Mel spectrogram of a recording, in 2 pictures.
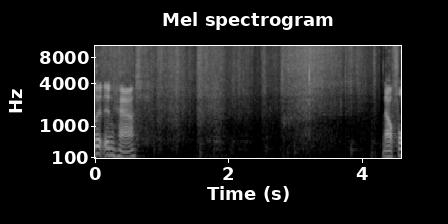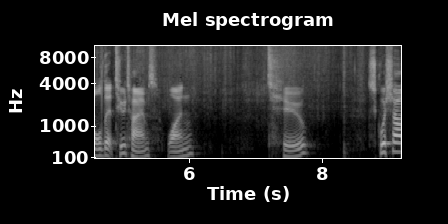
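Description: A plastic bag crinkles and rustles as it is folded.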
